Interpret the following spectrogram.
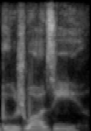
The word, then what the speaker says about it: bourgeoisie: B-O-U-R-G-E-O-I-S-I-E. Bourgeoisie. Is that how That you should be imagine the word pronounced being spelled?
